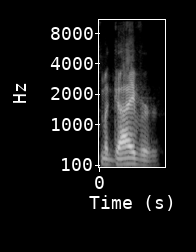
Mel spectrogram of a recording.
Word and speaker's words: McGivers: looks like mcgivers yeah it's spelled mcgivers but it's pronounced macgyver it's weird i know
